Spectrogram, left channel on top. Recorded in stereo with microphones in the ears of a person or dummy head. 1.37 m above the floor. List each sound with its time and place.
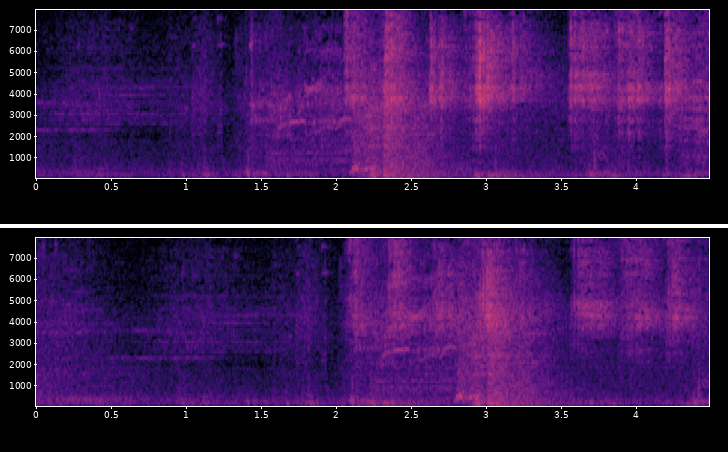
2.0 s a dropped coin: 65° left (ahead or behind), 2.5 m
